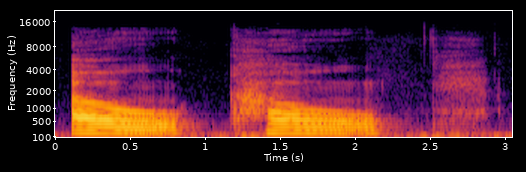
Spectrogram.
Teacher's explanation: To make this sound, you are going to make sure that the tip of your tongue is pointed towards the bottom of your mouth and let the air puff out. Move to the long O. Do this by opening your mouth and then moving to a pucker. Your mouth is going to be in an oval to start with.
